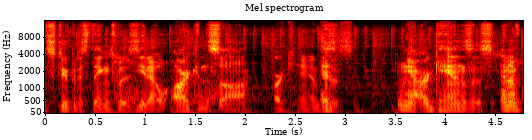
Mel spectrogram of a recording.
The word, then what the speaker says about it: Arkansas: And since the letter S at the end of French words is usually silent, we pronounce Bill Clinton's home state Arkansas.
